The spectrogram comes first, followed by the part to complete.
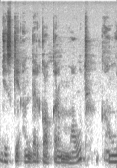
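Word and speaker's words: Cockermouth: कॉकर माउथ, COC के Kock, ERR, MOUTH माउथ, कॉकर माउथ।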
